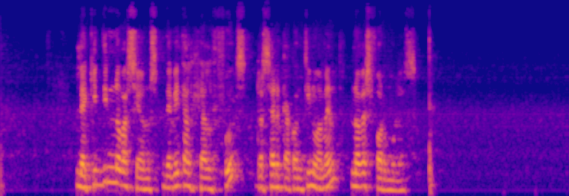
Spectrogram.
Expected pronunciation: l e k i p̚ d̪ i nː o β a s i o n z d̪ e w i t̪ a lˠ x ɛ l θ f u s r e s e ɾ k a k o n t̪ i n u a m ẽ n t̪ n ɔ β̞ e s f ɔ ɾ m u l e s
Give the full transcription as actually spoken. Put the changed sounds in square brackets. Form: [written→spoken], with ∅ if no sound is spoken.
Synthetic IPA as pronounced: l e k i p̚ d̪ i nː o β a s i o n z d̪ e [w→β] i t̪ a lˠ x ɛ l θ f u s r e s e ɾ k a k o n t̪ i n u a m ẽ n t̪ n ɔ β̞ e s f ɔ ɾ m u l e s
